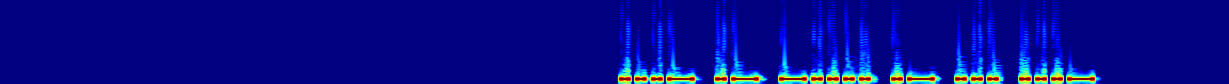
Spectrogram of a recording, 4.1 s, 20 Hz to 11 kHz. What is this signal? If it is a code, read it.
Morse code, heard as a keyed tone, about 46 wpm, 700 Hz. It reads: VA6ASV
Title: DXCC-100 Call Signs - 6 Characters - Repeated 2x - 45wpm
